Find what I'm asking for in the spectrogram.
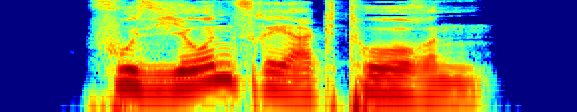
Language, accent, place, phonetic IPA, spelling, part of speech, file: German, Germany, Berlin, [fuˈzi̯oːnsʁeakˌtoːʁən], Fusionsreaktoren, noun, De-Fusionsreaktoren.ogg
- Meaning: plural of Fusionsreaktor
